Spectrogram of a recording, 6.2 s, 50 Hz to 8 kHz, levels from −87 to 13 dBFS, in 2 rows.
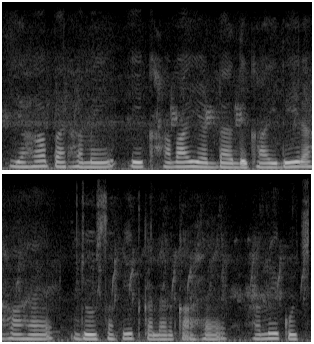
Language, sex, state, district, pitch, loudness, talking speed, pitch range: Hindi, female, Chhattisgarh, Bilaspur, 215 Hz, -27 LUFS, 175 wpm, 205-225 Hz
